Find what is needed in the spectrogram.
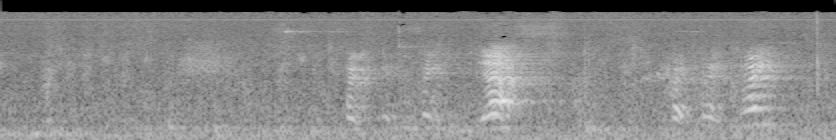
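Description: A dog giving short, high-pitched barks while working around an agility jump: a single bark, a louder one, then a quick run of three.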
